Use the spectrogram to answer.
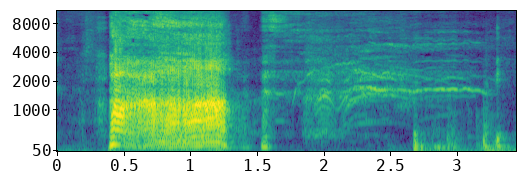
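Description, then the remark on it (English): A person imitates a dog's growl or snarl: one loud, rough, raspy burst lasting about a second, then quieter strained vocal noises trailing off. “Look more like a growl. I'm not sure if it's more of a bark or not.”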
